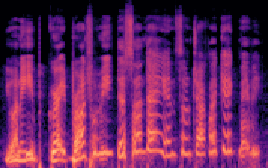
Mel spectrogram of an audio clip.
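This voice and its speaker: A man's voice: very high-pitched, big pitch swings, fairly quick, vocal fry, darkish tone, dry recording, clean studio sound, pitched above the performer's own voice, full character voice. A man voicing a rambling, spaced-out old stoner oddball making a prank phone call. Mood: pleading.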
